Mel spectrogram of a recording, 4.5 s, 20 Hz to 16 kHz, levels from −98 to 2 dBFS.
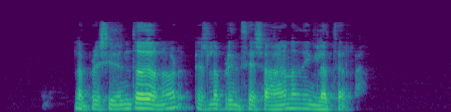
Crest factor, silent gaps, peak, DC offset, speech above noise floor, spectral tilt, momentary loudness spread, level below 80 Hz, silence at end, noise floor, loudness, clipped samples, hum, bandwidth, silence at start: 20 dB; none; -10 dBFS; under 0.1%; 59 dB; -6 dB/octave; 11 LU; -74 dBFS; 0.9 s; -88 dBFS; -29 LUFS; under 0.1%; none; 7.8 kHz; 0.75 s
